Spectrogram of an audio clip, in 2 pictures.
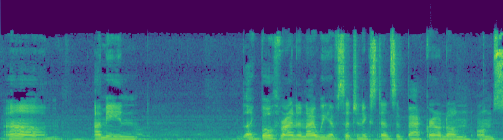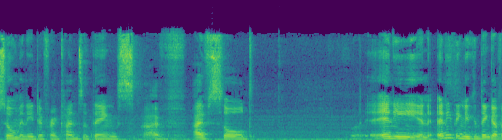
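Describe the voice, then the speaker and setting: A woman's voice: low voice, moderate pace, a bit bright, a little hiss or hum. A woman in a casual interview, blunt and joking, laughing often as she talks about running her own business. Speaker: podcast guest, business owner.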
